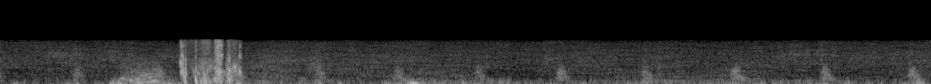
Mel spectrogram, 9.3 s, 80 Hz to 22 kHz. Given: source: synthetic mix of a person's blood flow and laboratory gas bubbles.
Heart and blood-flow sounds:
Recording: Doppler ultrasound of blood flow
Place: subclavian vein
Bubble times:
1.79-2.42 s: bubbles
From the record:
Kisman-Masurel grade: 213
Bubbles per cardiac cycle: several, 3 to 8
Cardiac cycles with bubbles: 1 to 10%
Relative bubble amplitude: loud (0.450 to 0.775)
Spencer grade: 1 (occasional bubble signal discernible with the cardiac motion signal, with majority of cardiac periods free of bubbles)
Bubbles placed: anywhere in the cardiac cycle

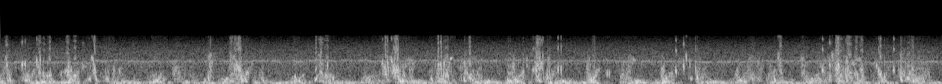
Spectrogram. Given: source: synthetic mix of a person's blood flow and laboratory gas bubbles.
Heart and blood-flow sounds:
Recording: Doppler ultrasound of blood flow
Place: precordium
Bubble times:
0.04-0.15 s: bubbles
0.19-1.16 s: bubbles
1.50-1.68 s: bubbles
1.71-1.85 s: bubbles
2.02-2.18 s: bubbles
2.27-2.54 s: bubbles
2.60-2.67 s: bubbles
2.92-3.00 s: bubbles
3.11-3.38 s: bubbles
3.73-4.26 s: bubbles
4.29-4.83 s: bubbles
5.04-5.65 s: bubbles
5.91-5.99 s: bubbles
6.04-6.13 s: bubbles
6.24-6.37 s: bubbles
6.72-7.02 s: bubbles
7.37-7.86 s: bubbles
7.99-8.68 s: bubbles
8.72-9.35 s: bubbles
From the record:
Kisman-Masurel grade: 243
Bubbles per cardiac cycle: several, 3 to 8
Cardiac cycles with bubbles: 100%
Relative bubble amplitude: loud (0.450 to 0.775)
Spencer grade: 3 (all of the cardiac periods contain showers or single bubble signals, but not dominating or overriding the cardiac motion signals)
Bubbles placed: anywhere in the cardiac cycle

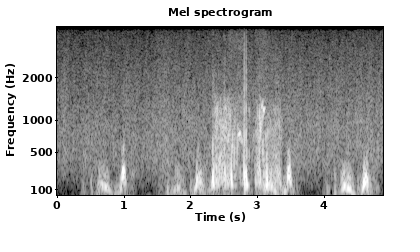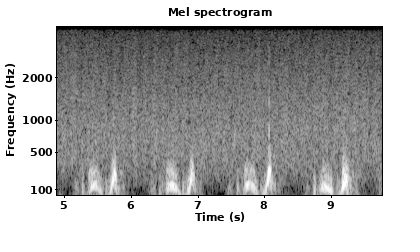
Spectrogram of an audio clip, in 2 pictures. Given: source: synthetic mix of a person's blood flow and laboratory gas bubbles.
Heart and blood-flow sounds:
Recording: Doppler ultrasound of blood flow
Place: precordium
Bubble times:
2.31-2.90 s: bubbles
2.94-3.38 s: bubbles
From the record:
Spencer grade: 1 (occasional bubble signal discernible with the cardiac motion signal, with majority of cardiac periods free of bubbles)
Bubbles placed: only in the low amplitude regions of the cardiac cycle

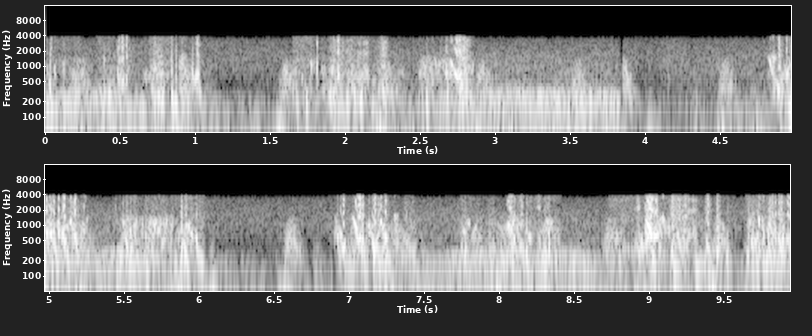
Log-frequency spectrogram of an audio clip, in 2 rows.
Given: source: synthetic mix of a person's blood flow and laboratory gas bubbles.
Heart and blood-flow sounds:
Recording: Doppler ultrasound of blood flow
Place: subclavian vein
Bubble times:
0.00-0.25 s: bubbles
0.34-1.08 s: bubbles
1.64-2.40 s: bubbles
2.48-2.86 s: bubbles
4.80-5.27 s: bubbles
5.43-6.05 s: bubbles
6.86-7.46 s: bubbles
7.72-8.41 s: bubbles
8.71-9.58 s: bubbles
9.64-9.95 s: bubbles
From the record:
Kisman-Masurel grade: 333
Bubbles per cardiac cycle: rolling drumbeat, 9 or more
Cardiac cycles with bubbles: 50 to 99%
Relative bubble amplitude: loud (0.450 to 0.775)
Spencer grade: 3 (all of the cardiac periods contain showers or single bubble signals, but not dominating or overriding the cardiac motion signals)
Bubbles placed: anywhere in the cardiac cycle

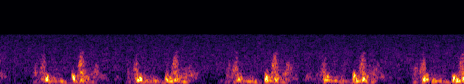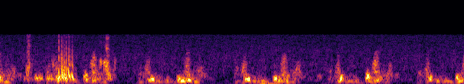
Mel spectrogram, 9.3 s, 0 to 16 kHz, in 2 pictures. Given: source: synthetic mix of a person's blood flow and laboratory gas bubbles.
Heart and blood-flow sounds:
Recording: Doppler ultrasound of blood flow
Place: precordium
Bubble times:
4.86-5.41 s: bubbles
5.61-5.80 s: bubbles
From the record:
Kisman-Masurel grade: 213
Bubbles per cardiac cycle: several, 3 to 8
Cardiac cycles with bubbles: 1 to 10%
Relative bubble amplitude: loud (0.450 to 0.775)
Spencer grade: 1 (occasional bubble signal discernible with the cardiac motion signal, with majority of cardiac periods free of bubbles)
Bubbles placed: only in the low amplitude regions of the cardiac cycle

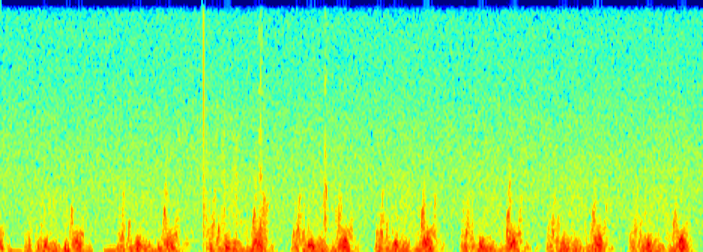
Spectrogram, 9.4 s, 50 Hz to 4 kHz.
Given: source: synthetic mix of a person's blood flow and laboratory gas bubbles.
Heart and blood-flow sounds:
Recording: Doppler ultrasound of blood flow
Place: precordium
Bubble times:
3.34-3.54 s: bubbles
4.29-4.35 s: bubbles
From the record:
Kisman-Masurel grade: 212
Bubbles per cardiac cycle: several, 3 to 8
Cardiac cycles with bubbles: 1 to 10%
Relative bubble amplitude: moderate (0.250 to 0.450)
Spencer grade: 1 (occasional bubble signal discernible with the cardiac motion signal, with majority of cardiac periods free of bubbles)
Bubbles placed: anywhere in the cardiac cycle

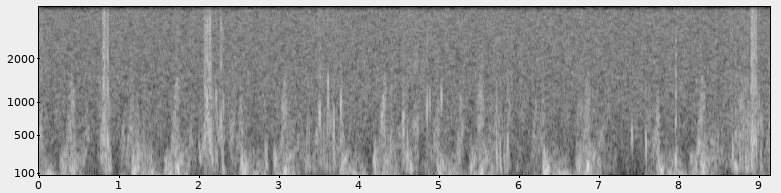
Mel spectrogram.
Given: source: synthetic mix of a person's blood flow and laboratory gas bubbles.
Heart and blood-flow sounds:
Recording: Doppler ultrasound of blood flow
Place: precordium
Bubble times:
0.00-0.07 s: bubbles
0.73-0.93 s: bubbles
1.18-1.42 s: bubbles
1.98-2.45 s: bubbles
2.81-2.89 s: bubbles
3.29-3.81 s: bubbles
4.38-4.43 s: bubbles
4.51-4.74 s: bubbles
4.82-5.06 s: bubbles
5.19-5.31 s: bubbles
5.69-5.90 s: bubbles
6.69-6.80 s: bubbles
7.38-7.45 s: bubbles
7.54-7.62 s: bubbles
7.91-8.00 s: bubbles
8.62-9.05 s: bubbles
From the record:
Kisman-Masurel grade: 242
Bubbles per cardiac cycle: several, 3 to 8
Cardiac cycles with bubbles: 100%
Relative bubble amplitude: moderate (0.250 to 0.450)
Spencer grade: 3 (all of the cardiac periods contain showers or single bubble signals, but not dominating or overriding the cardiac motion signals)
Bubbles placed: only in the low amplitude regions of the cardiac cycle

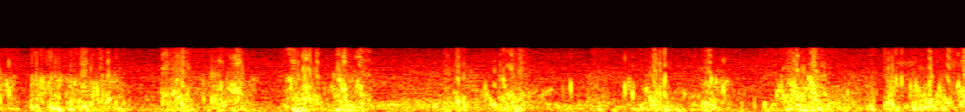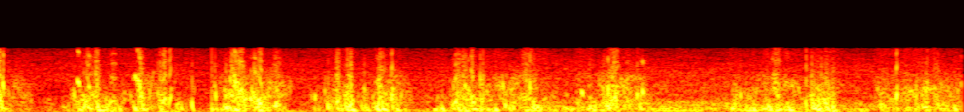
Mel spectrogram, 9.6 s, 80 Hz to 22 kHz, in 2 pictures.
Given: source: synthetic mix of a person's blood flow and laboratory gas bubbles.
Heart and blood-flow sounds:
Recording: Doppler ultrasound of blood flow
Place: subclavian vein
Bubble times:
0.00-0.11 s: bubbles
0.13-0.70 s: bubbles
0.81-1.32 s: bubbles
1.40-1.91 s: bubbles
2.21-4.92 s: bubbles
5.12-5.84 s: bubbles
5.89-6.31 s: bubbles
6.38-6.88 s: bubbles
7.00-8.11 s: bubbles
8.46-9.06 s: bubbles
9.20-9.65 s: bubbles
From the record:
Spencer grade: 4 (maximum detectable bubble signal sounding continuously throughout systole and diastole of every cardiac period, and overriding the amplitude of the normal cardiac signals)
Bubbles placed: anywhere in the cardiac cycle

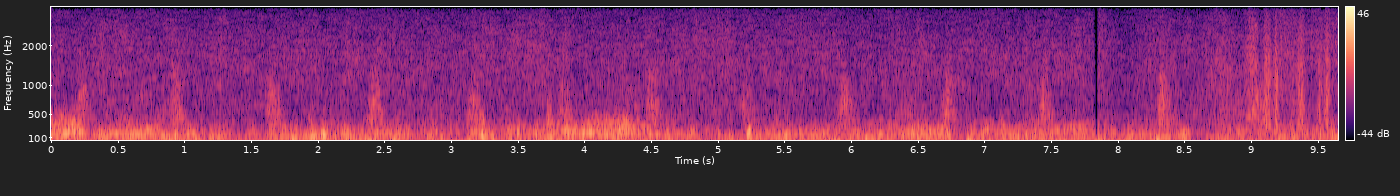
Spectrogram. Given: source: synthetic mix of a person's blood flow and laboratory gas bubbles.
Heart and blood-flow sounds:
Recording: Doppler ultrasound of blood flow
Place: subclavian vein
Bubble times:
no bubbles
From the record:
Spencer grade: 0 (complete lack of bubble signals)

